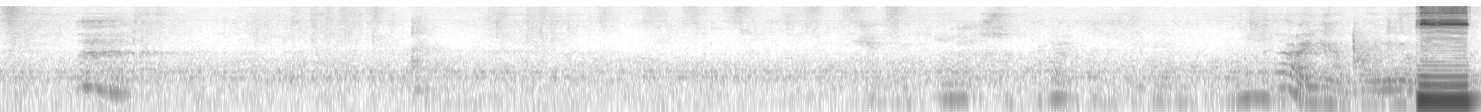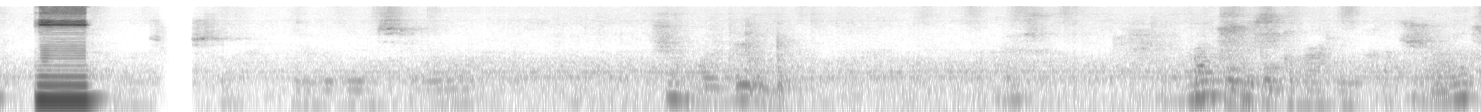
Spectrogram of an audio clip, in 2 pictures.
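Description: A brush dabs softly at wet hair.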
